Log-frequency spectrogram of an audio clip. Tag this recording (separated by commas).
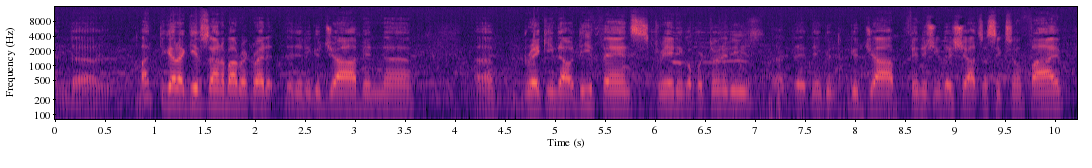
Speech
